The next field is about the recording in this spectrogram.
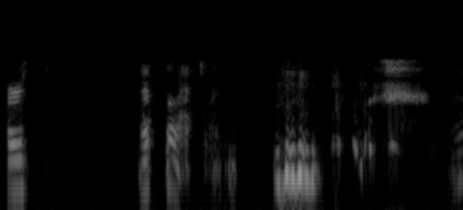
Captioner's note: laughs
